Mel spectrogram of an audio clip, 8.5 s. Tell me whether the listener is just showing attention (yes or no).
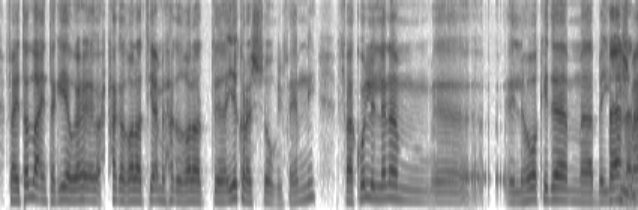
no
